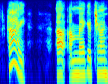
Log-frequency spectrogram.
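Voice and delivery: high put-on character voice. Mocking how an actor voiced Megatron: SpongeBob voice. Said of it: "That's my SpongeBob voice".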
